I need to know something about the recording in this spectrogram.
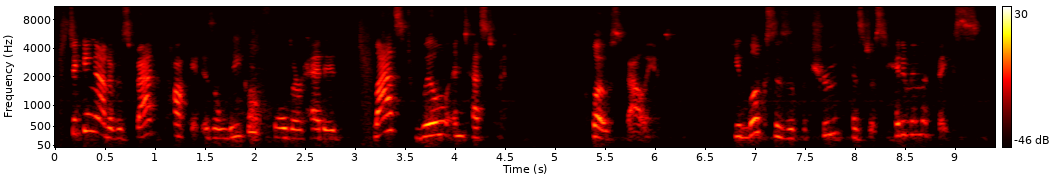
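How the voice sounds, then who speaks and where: Bright, husky woman narrating screenplay action. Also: sits high, animated, normal speed, rough recording. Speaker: narrator reading action descriptions.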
